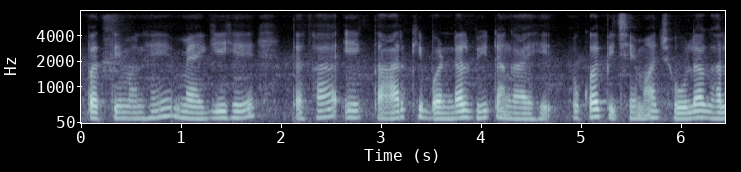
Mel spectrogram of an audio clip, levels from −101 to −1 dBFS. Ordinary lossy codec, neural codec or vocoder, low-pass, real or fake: none; none; 7.2 kHz; real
